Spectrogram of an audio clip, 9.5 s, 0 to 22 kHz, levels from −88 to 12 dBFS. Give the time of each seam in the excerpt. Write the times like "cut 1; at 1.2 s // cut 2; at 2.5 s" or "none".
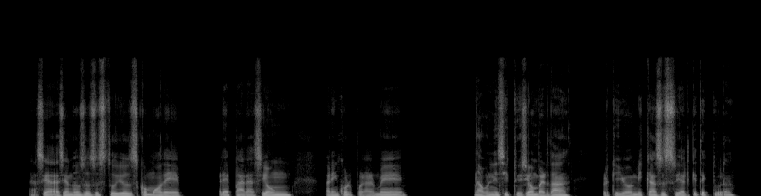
none

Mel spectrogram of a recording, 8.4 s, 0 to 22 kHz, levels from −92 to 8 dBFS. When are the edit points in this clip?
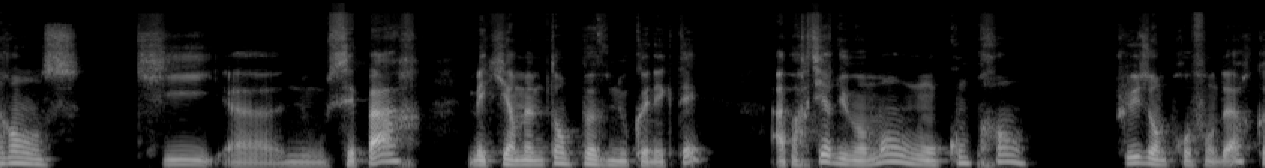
none

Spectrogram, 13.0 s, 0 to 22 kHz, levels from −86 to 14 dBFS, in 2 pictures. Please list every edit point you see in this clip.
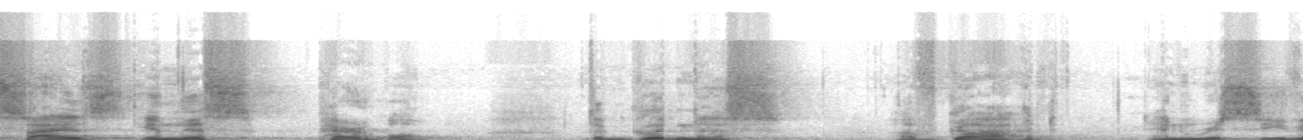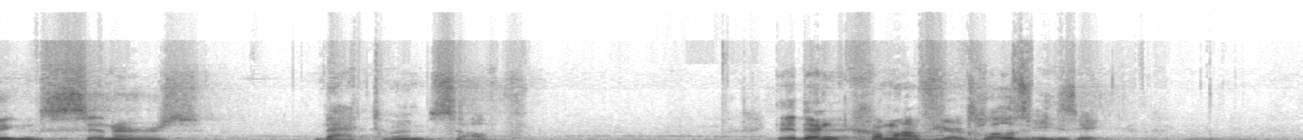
cut 1; at 10.3 s // cut 2; at 11.7 s

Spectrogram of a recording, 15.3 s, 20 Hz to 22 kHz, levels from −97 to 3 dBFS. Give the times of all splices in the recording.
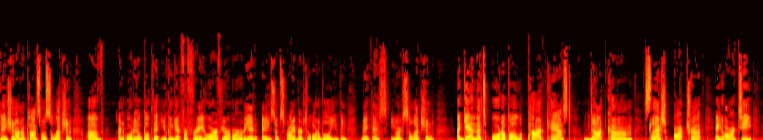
cut 1; at 9.1 s

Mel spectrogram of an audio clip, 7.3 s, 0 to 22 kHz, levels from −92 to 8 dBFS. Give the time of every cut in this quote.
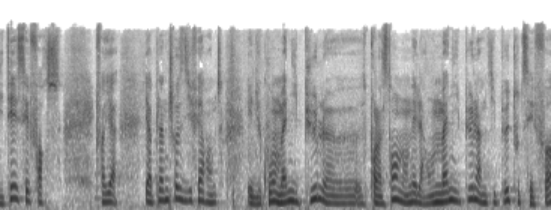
cut 1; at 1.3 s // cut 2; at 3.3 s

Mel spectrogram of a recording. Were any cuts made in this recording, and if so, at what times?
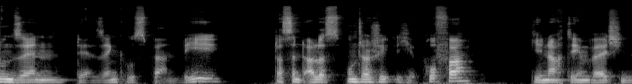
none

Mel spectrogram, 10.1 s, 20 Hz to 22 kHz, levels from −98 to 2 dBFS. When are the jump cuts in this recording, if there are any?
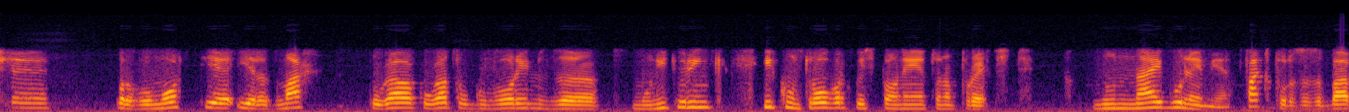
cut 1; at 8.2 s

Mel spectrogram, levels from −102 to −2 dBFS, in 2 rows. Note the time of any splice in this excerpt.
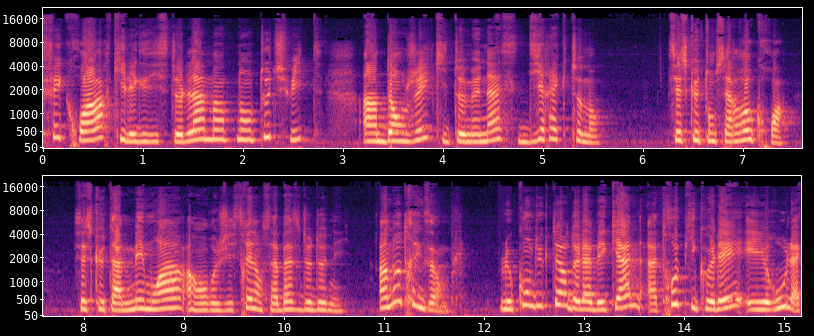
cut 1; at 12.0 s

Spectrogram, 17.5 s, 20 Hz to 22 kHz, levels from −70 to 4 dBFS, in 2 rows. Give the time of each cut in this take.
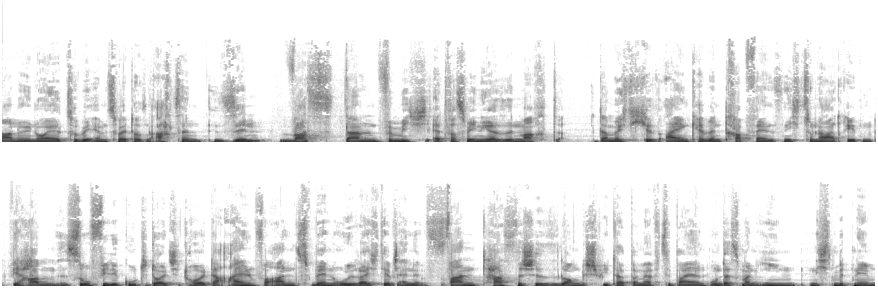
cut 1; at 8.8 s // cut 2; at 12.6 s

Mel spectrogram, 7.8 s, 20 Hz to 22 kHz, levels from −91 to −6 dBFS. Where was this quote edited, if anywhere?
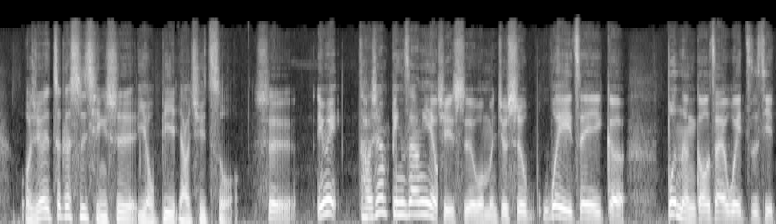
cut 1; at 1.7 s // cut 2; at 4.4 s

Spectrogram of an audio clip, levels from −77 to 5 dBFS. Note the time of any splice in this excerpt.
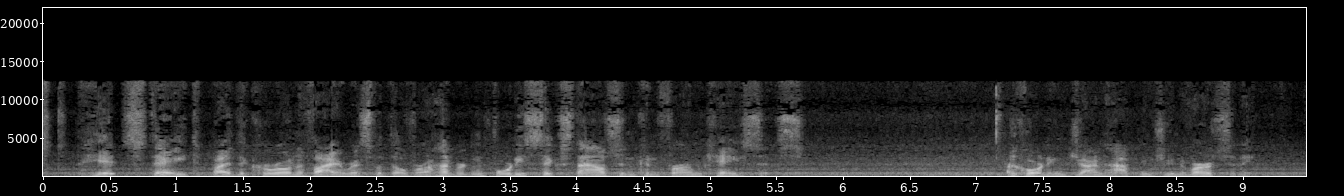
none

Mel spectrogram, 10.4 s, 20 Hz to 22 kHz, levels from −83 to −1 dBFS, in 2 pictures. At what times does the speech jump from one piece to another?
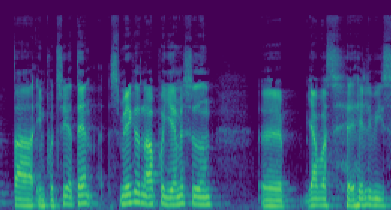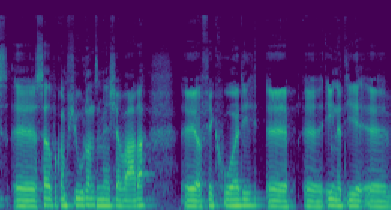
cut 1; at 6.5 s // cut 2; at 9.2 s

